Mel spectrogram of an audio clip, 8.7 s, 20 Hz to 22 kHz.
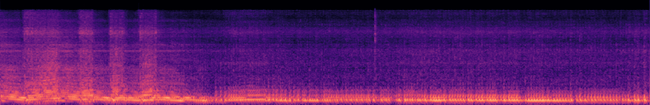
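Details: Bore-up Yamaha Jupiter Z with PE 26 carburetor, previously hesitating on throttle as if fuel-starved, after widening the carb hole: quick clean throttle blips settle into steady idle with no stumble; carburetor now picks up cleanly.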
